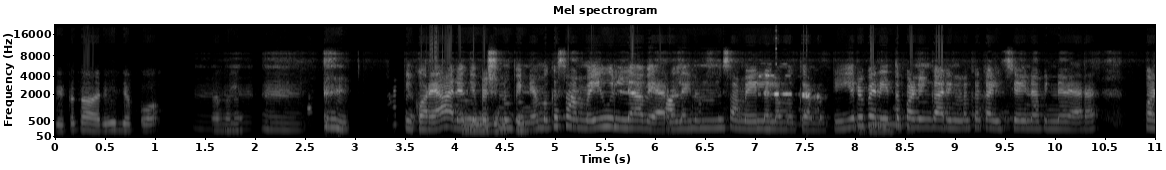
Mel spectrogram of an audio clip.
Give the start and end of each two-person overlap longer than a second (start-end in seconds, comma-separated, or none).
none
